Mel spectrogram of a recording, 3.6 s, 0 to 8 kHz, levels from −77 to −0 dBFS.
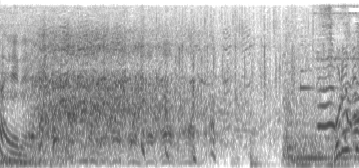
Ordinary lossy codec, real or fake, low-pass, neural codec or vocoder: none; real; 7.2 kHz; none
